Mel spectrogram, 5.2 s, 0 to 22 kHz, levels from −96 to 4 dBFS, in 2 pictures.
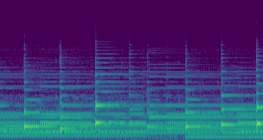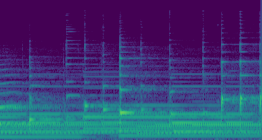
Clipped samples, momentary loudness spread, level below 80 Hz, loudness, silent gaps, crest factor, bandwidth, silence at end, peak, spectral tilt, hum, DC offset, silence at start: under 0.1%; 7 LU; -66 dBFS; -29 LUFS; none; 18 dB; 7.2 kHz; 0 s; -10 dBFS; -7.5 dB/octave; none; under 0.1%; 0 s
